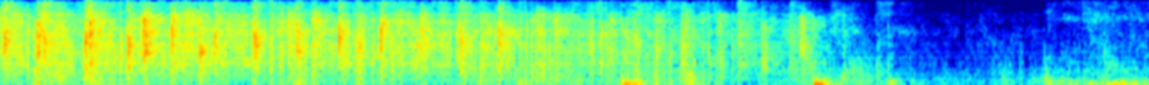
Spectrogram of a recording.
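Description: An audience applauds to welcome Undersecretary Acciarini, a dense patter of many hands clapping at a steady level for about five seconds before thinning out and fading to near silence.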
